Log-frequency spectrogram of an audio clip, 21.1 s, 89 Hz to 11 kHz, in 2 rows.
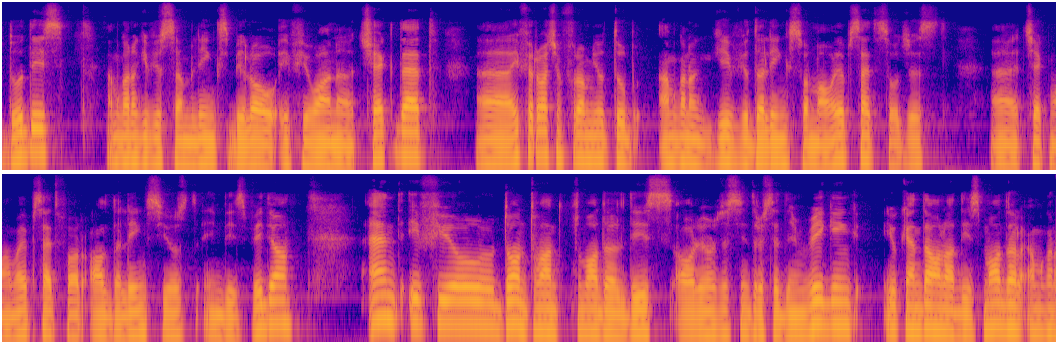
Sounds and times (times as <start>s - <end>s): Speech: 0.0s - 13.5s, 14.2s - 21.0s.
